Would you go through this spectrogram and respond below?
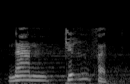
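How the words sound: The middle word is read with the 'chữ' sound. This is the Northern reading of the name. "miền Bắc chúng ta ngày xưa chúng tôi đi học Đức Pháp Chủ với các thầy là chữ chữ"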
